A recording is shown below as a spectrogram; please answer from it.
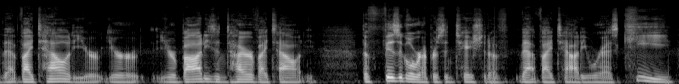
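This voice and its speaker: A man's voice: medium pitch, creaky, bright, forceful tone, no room sound. A man in his thirties with a stuffed-up nose, giving rambling casual advice as a channel host and leaning on "you know" fillers. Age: 30s. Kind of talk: casual advice talk on a stream.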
